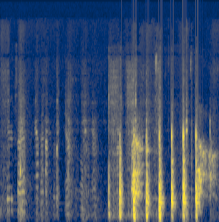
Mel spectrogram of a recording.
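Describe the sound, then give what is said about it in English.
Knocking on a door: soft, hesitant taps at first, then a run of louder, sharp raps in quick succession, with no one talking. “I'll give it the good old knowledge knock first on the off chance like sleep or something.”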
